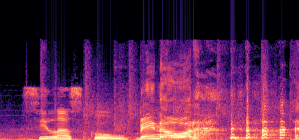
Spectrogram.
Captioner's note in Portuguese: risos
